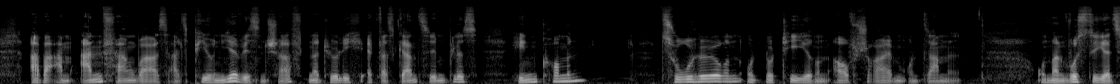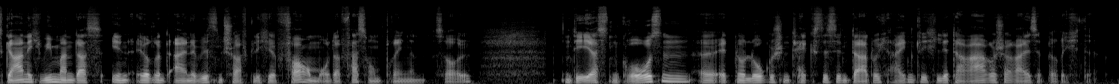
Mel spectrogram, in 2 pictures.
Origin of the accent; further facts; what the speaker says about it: Rhineland, Germany; dass mir als Elfjährigen dieses Moselgebiet schon als Rheinländer vorkam wie ein völlig fremdes Land.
